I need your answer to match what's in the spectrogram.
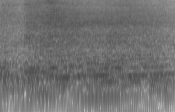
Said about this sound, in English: Okay. And the motorcycle meetup has ended. Has ended.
